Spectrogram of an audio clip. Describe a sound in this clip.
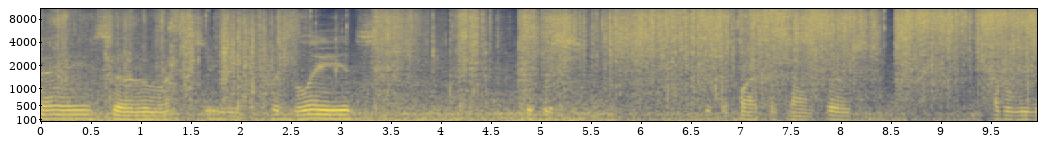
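Cardboard scrapes and rustles as hands move a box.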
